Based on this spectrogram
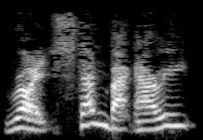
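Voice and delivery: booming, hearty giant; Hagrid voice. A narrator's reading. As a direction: hurry him along cheerfully.

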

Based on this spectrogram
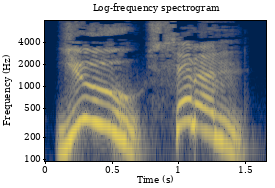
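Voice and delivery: loud, high theatrical accusation; dramatic wizard. Acted. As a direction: point and proclaim like a stage wizard. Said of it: "his voice lost its dramatic resonance".

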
